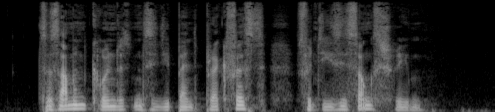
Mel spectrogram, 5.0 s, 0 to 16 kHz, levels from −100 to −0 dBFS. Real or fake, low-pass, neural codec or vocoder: real; 14.4 kHz; none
